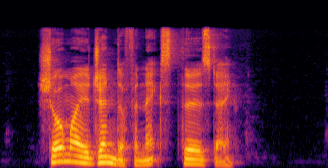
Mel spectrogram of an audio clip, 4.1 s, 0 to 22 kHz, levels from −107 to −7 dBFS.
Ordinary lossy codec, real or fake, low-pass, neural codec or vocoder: none; real; 10.8 kHz; none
